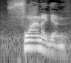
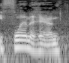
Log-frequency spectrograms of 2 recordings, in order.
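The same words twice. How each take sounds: First: Said in the usual way. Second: Flanahan with h in place of g; slipped h sound. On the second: Real, not acted. Host misreading a representative's surname, Flanahan with an h. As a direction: say Flanahan as FLAN-uh-han. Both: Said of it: "accidentally say your name that way".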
